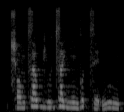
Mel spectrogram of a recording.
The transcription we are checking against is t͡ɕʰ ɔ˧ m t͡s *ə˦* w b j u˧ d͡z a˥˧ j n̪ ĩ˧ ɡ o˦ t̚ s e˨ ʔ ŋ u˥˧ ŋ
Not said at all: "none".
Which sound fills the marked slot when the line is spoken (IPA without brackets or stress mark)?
a˦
